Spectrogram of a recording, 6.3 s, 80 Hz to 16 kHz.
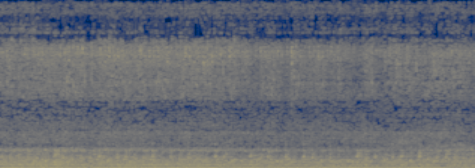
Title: Стук на холодную Нива Шевроле 2018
